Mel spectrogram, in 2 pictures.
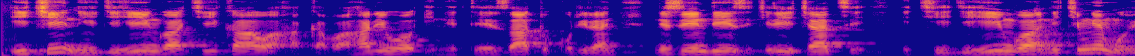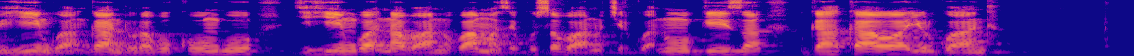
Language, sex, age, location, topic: Kinyarwanda, male, 25-35, Nyagatare, agriculture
